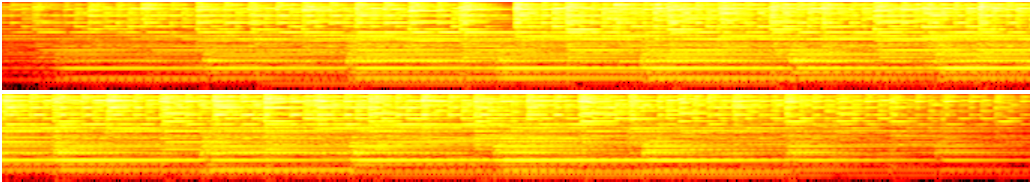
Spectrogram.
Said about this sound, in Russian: Крестный ход сопровождается особым пасхальным колокольным звоном.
